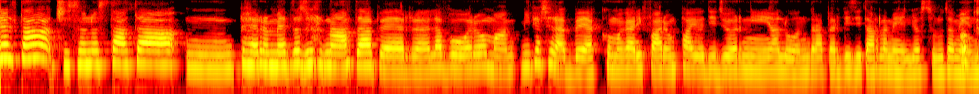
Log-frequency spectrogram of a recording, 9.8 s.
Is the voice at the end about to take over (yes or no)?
yes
